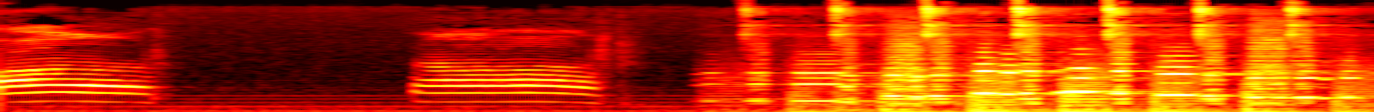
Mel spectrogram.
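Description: A cat meows twice, each a drawn-out, wavering cry with a pause between, followed by a busy stretch of rhythmic music with clattering percussion.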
